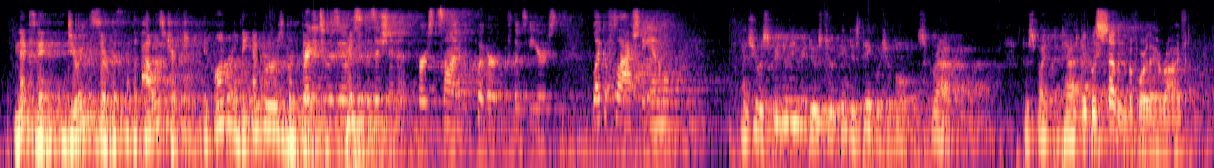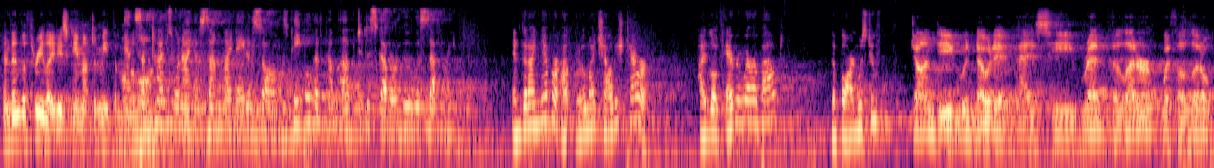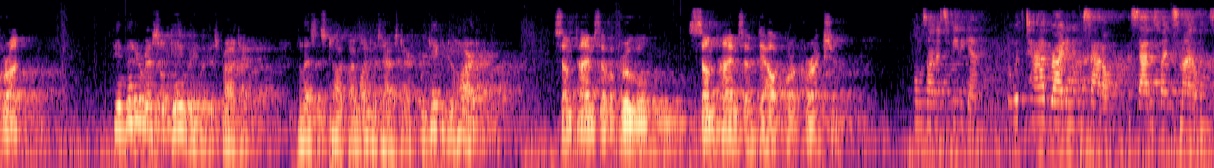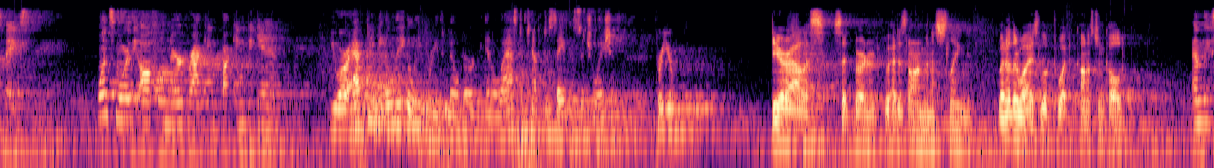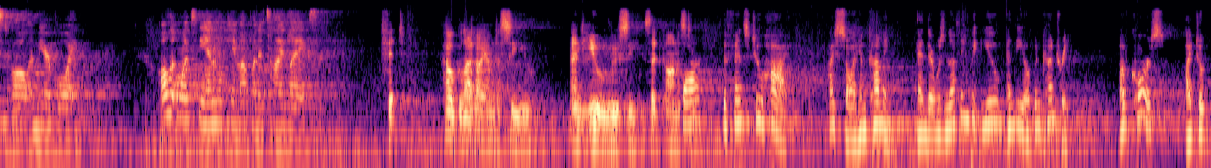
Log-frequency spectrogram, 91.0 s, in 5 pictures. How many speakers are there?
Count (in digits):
7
